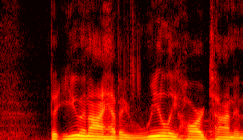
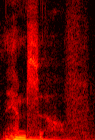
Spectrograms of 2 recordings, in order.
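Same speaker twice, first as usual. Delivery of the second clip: whispered; 2 semitones lower, 11 dB quieter than usual. Real, not acted. End of phrase, whispered.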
